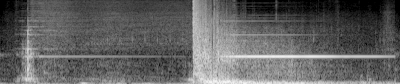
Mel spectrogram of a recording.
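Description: A sharp, loud blast of a mortar firing in a Ukrainian mortar battery booms out, preceded by a smaller thump, then a long rumbling echo fades with a faint ringing tone.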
